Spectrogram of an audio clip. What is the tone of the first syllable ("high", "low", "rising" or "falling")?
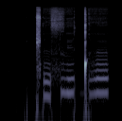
low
